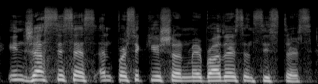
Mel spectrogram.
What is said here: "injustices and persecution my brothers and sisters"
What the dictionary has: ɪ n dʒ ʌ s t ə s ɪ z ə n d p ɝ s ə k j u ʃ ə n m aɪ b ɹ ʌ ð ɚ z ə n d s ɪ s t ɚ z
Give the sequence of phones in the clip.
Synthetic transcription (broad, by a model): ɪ n dʒ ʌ s t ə s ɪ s ə n d p ɝ s ə k j u ʃ ə n m aɪ b ɹ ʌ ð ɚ s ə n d s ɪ s t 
